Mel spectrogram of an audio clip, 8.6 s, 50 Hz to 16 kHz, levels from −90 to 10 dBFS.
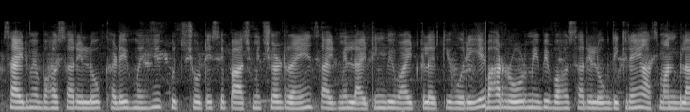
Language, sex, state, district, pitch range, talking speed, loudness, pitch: Hindi, female, Bihar, Jahanabad, 185-200 Hz, 270 wpm, -20 LUFS, 190 Hz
